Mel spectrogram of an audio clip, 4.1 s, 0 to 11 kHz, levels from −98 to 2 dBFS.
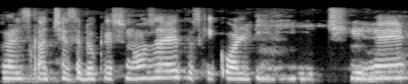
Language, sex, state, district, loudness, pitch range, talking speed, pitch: Hindi, female, Uttar Pradesh, Gorakhpur, -16 LUFS, 220-245 Hz, 190 wpm, 230 Hz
